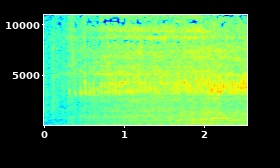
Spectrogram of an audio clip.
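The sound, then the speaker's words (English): A car engine runs as the car leaves, a steady low rumble with a fine rapid vibration that swells slightly in loudness. “the car is leaving.”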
